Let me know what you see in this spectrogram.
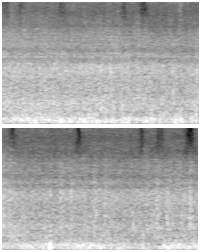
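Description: A passenger train's wheels rumbling and clacking over the rail joints as it moves away, with one sharper click a little past halfway.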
